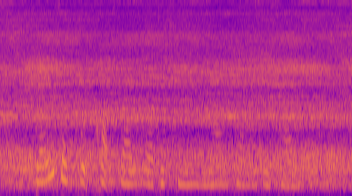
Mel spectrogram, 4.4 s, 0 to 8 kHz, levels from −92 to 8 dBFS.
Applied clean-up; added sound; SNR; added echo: none; Hiss; -3 dB; none.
